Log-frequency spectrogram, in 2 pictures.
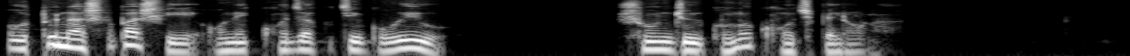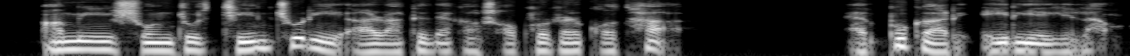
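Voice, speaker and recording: A man's voice: fairly low pitch, normal speed, long pauses, warm tone, breathy edge, no echo. A man reading a horror story as dramatic scripted narration.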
